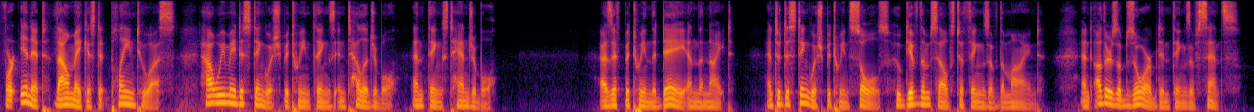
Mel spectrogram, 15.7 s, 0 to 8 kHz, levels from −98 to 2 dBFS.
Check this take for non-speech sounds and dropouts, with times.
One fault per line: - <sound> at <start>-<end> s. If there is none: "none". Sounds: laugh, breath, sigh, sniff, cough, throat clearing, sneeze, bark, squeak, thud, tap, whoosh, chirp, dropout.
none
